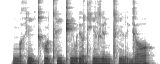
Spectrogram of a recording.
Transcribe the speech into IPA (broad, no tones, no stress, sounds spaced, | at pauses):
ŋ ɔ x ɾ ĩ kʰ ɔ̃ tʼ i kʼ ĩ w ɾʲ o d ç ĩ z lʲ o ɲ tʰ ĩ r ɡʲ ɔ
